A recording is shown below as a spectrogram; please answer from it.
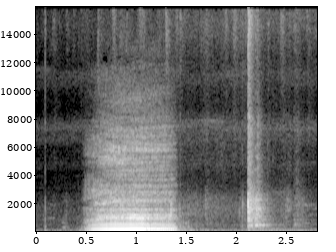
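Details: Cow in a cowshed, eating grass, utters a hoarse, full moo of about a second, then near quiet broken by one sharp knock.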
